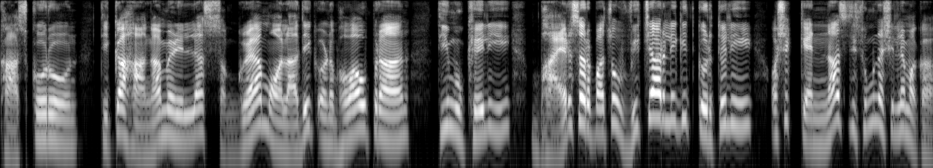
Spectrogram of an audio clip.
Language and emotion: Goan Konkani, surprised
